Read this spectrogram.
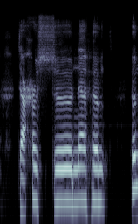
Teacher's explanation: hüm diye kapatıyoruz dudağı bir Elif miktar tutuyoruz sonra B diye açıyoruz bu şekilde bu şekilde duracağız son harf cezim oluyor diye duruyoruz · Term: dudak ihfası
